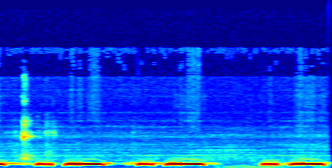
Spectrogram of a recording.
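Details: Calling spotted dove, a decoy bird with a thổ-style voice, repeating a two-part coo: a brief low note then a longer mellow drawn coo, three times, with a faint low rumble between phrases.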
